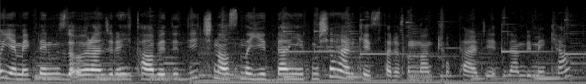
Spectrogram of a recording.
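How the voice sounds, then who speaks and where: The speaking pace is fairly quick. In the background, clear music can be heard. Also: woman. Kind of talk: interview answer. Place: cafe. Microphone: handheld.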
